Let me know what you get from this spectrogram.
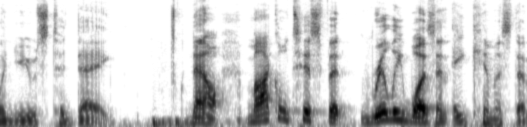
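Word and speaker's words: Tswett: And the man that kind of started the chromatography world, his last name was Tisvet. T-S-W-E-T-T. Mikhail Tisvet, but we really spell it like Michael.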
